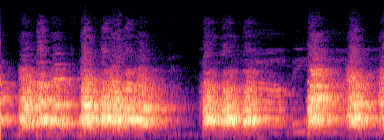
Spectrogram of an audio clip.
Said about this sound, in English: When I see the dogs early in the morning and they're barking, and I love that, and it just touches my heart.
